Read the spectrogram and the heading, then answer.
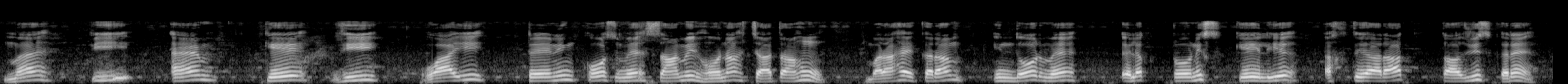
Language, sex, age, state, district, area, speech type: Urdu, male, 30-45, Bihar, Saharsa, rural, read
